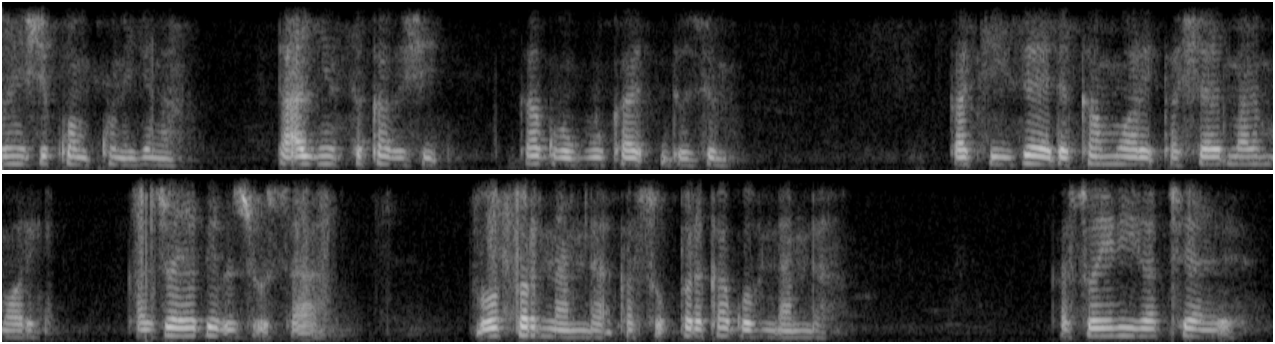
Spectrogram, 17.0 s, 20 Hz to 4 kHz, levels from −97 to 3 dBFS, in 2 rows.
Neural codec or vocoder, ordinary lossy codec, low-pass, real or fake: none; Opus, 16 kbps; 3.6 kHz; real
